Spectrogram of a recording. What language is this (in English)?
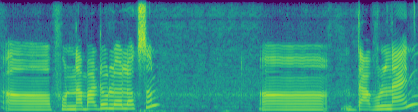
Assamese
